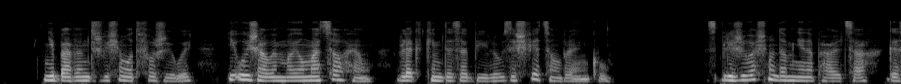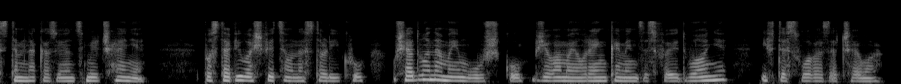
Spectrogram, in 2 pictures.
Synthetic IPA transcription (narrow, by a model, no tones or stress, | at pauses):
ɲɛbavɛmdʐvʲiɕɛ̃ɔt̪fɔʐɘwɘ | iujʐawɛmːɔjɔ̃w̃mat̪sɔxɛ | vlɛkkʲimd̪ɛzabʲiluzɛɕfʲjɛt̪sɔ̃w̃vɾɛ̰ŋkṵ | zblʲiʐɘwaɕɛ̃d̪ɔmɲɛnapalt̪saxɡɛst̪ɛmnakazujɔnt̪smʲilt͡ʂɛɲɛ | pɔst̪avʲiwaɕfʲjɛt̪sɛ̃w̃nast̪ɔlʲikʰuuɕad̪wanamɔjimwuʂkuvʑɔwamɔjɔ̃w̃ɾɛŋkɛmʲjɛnd̪zɘsfɔjɛd̪wɔɲɛ | ift̪ɛswɔvazat͡ʂɛwa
